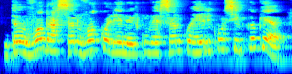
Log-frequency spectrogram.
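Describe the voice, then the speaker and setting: A man in his thirties hosting a parenting podcast, talking calmly and reflectively in a loose conversational way, with frequent fillers and restarts, recorded on a phone. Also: sits high, rapid-fire. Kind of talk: reflective solo podcast talk. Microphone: phone held up while talking.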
